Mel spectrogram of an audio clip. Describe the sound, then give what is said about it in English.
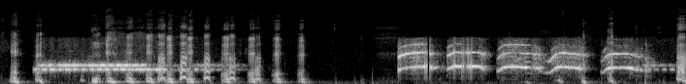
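A big old wild turkey gobbles, a loud burst of rapid rattling pulses over a steady tone, then a pause and a run of warbling, throaty notes in quick succession. “A giant old damn turkey under it.”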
